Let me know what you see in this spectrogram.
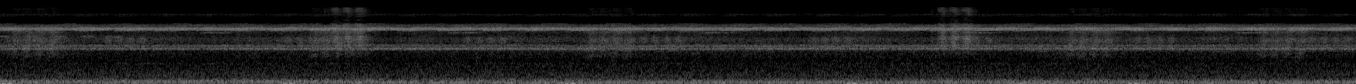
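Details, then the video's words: Crickets on a summer night in a forest, a dense chorus of steady, high-pitched continuous chirring with a lower second band, brief soft hissy swells every few seconds and a faint low rumble beneath. "Relaxing Cricket Sounds For Sleep"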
